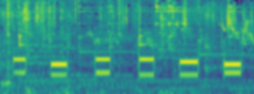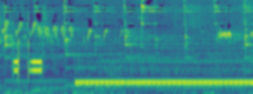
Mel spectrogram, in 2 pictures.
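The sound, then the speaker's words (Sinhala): A telephone keypad sounds a quick series of dual-tone beeps as someone dials to make a call, followed by a long, steady electronic tone that holds to the end over a low background murmur. “ඉතින් බං උඹ call එකක් ගනින්කෝ බං මට මේ බලන් දීලා.”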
